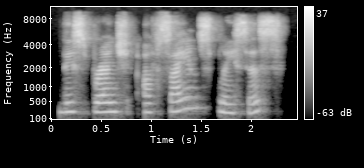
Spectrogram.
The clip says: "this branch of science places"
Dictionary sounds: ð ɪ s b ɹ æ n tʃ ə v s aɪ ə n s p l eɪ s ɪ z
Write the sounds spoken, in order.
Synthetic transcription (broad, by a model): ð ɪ s b ɹ æ n tʃ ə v s aɪ ə n s p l eɪ s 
